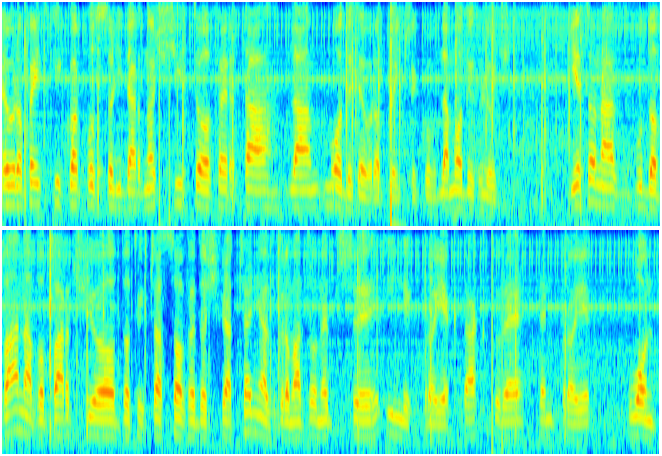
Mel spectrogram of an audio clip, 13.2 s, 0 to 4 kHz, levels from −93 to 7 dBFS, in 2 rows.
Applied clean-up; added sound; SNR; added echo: none; Frying (food); 10 dB; none.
